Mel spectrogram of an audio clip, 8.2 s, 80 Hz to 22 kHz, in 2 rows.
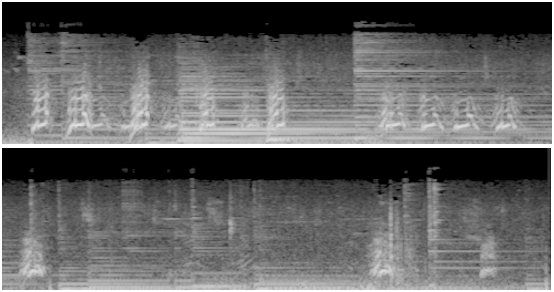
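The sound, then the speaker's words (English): Several dogs bark and yip in loud bursts in a cemetery, some barks tumbling over one another, with a few whiny yelps mixed in and short lulls between the flurries. “About 10 years ago, the cemetery was a popular hangout for prostitutes and junkies, but now it's just dogs and their owners.”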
